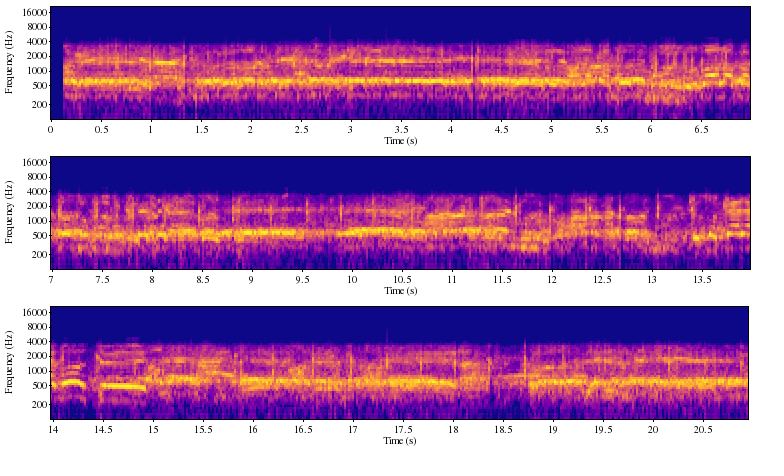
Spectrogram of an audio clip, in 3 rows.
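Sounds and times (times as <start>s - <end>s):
stadium crowd singing a chant: 0.1s - 20.9s.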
